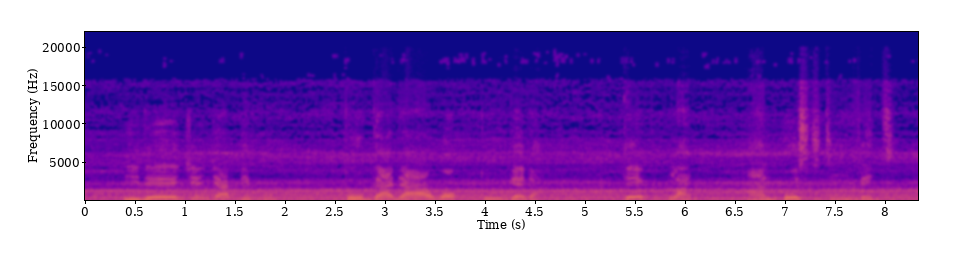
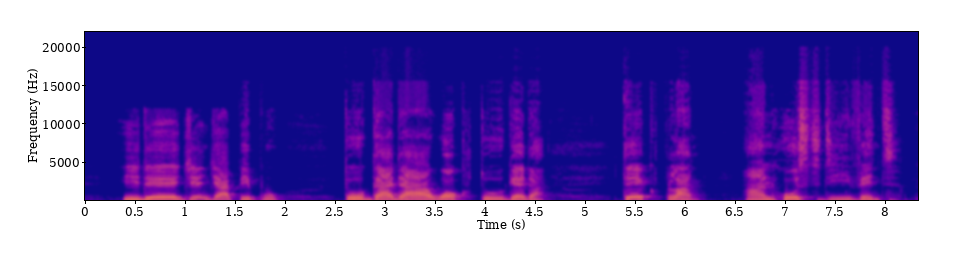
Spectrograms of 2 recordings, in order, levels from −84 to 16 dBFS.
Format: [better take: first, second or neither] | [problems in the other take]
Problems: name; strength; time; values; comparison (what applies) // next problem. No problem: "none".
second | background sound (Fire); 4 dB below the speech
